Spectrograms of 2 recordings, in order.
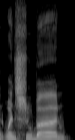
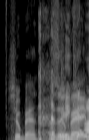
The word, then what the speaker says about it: Subban: You know, when Subban went, what are we pronouncing him anyway? – Subban. – I've called him everything. – Yeah, when PK. – I can call him a lot more. – I suppose it's Subban.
